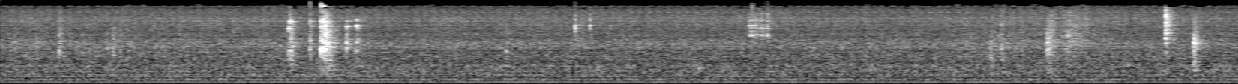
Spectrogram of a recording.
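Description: Small items tap and click against a hard tabletop.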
